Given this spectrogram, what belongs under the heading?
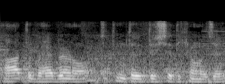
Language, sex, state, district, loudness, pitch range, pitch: Garhwali, male, Uttarakhand, Tehri Garhwal, -15 LUFS, 130-140 Hz, 135 Hz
